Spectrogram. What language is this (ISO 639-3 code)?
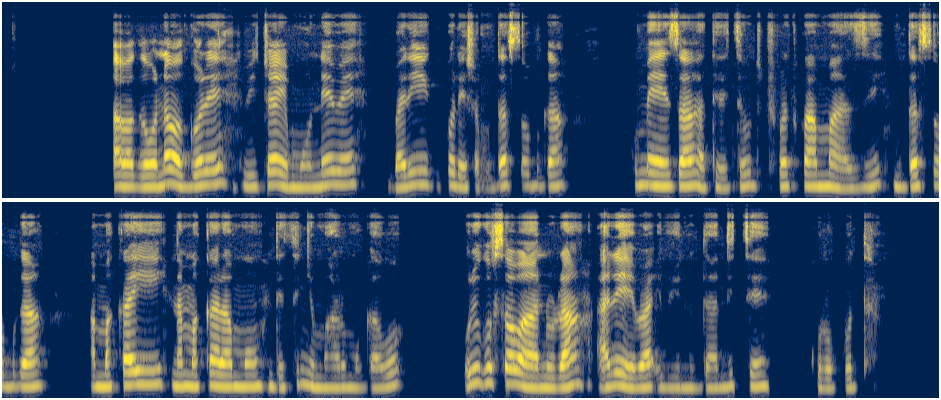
kin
